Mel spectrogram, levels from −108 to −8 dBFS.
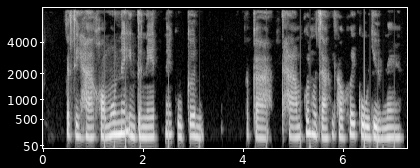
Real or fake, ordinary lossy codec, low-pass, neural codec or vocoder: real; none; none; none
